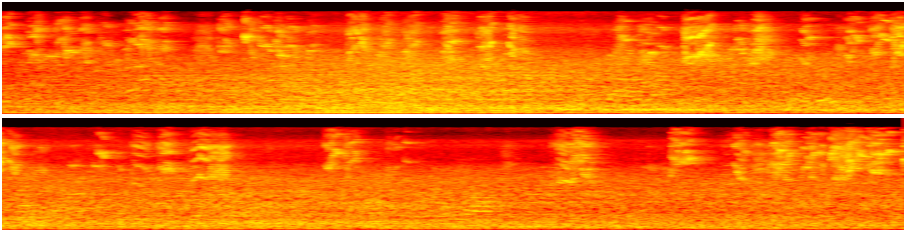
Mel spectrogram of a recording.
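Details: Caged lovebirds at a bird market in Aceh Tamiang, Indonesia, answering one another in a nonstop stream of sharp, high-pitched twittering chirps over a low background rumble.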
